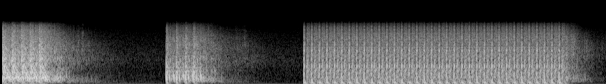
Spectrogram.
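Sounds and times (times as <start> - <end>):
AK-47 assault rifle gunshots: 0.0 - 1.0, 1.7 - 2.4, 3.0 - 6.0.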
